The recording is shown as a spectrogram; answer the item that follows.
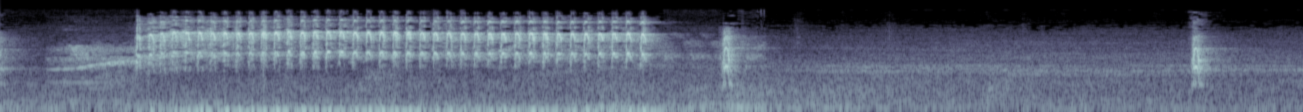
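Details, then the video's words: A woodpecker chirps with a rising lead-in that turns into a shrill, rapidly pulsed trill of about two and a half seconds, followed by two sharp clicks. "Woodpecker Chirping"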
